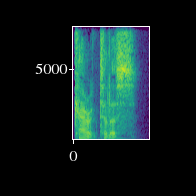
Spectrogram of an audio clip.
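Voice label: "characterless", British English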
